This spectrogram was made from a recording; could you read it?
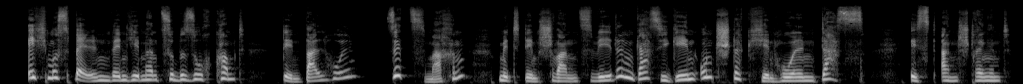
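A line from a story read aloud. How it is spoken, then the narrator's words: Stern. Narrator (German): fuhr Holly streng fort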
